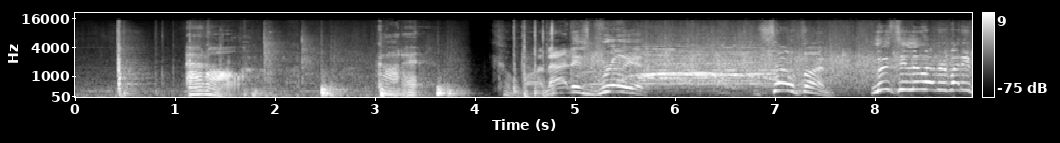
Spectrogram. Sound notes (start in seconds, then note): 4.8 cheers and applause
